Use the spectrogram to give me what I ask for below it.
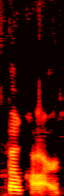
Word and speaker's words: Bokor: I hope I'm pronouncing that right. It's spelled Bokor. My dialect sometimes causes me to mispronounce things, and for that I apologize. But I would say it's Bokar.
